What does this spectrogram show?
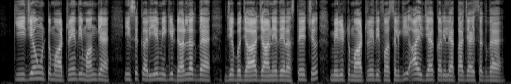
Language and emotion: Dogri, fearful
